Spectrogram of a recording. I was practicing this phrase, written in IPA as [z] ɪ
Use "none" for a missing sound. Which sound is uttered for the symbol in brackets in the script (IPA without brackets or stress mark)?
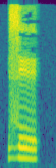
z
